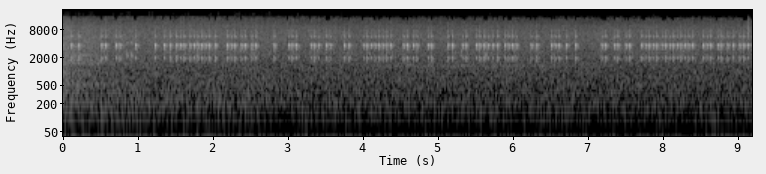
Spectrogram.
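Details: Chinese BR-6B Geiger counter (maxes at 99.99 µSv/h) on a radioactive sample: rapid, irregular high-pitched ticks, several per second, over a quiet background; working normally on a strong source.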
